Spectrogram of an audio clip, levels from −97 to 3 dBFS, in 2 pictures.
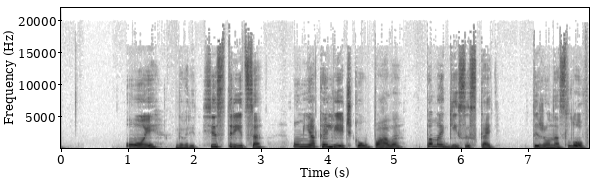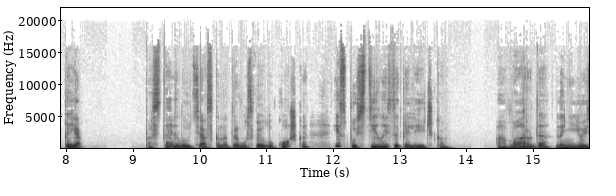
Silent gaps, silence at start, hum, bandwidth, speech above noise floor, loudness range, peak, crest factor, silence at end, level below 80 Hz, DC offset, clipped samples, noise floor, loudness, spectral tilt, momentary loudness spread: none; 0.95 s; none; 19.5 kHz; 50 dB; 6 LU; -2 dBFS; 20 dB; 0 s; -70 dBFS; under 0.1%; under 0.1%; -70 dBFS; -21 LUFS; -5 dB/octave; 12 LU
